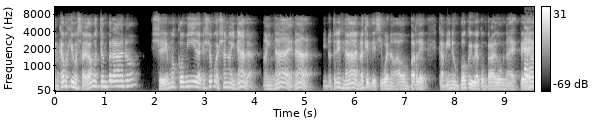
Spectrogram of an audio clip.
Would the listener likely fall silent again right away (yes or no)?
no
